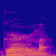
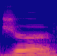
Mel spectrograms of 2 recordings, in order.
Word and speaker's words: germ: there's a G there we don't say Girma and if use it in a sentence Duggar the germ makes people sick wait remember that we studied that soft G when there's an e after the G or an i the G becomes a soft G so it says G so then this would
